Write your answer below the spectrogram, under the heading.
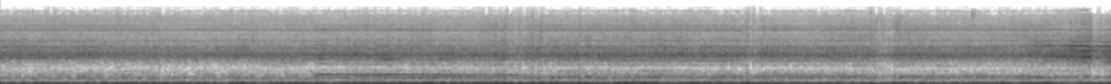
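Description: Electric light rail train running along the track: a steady heavy low rumble, with a faint whine about four to seven seconds in.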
